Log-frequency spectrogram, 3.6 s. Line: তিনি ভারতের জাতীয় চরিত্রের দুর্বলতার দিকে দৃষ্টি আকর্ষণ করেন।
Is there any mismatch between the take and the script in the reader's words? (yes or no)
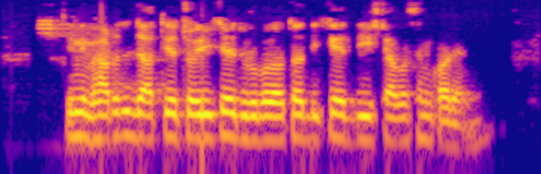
no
